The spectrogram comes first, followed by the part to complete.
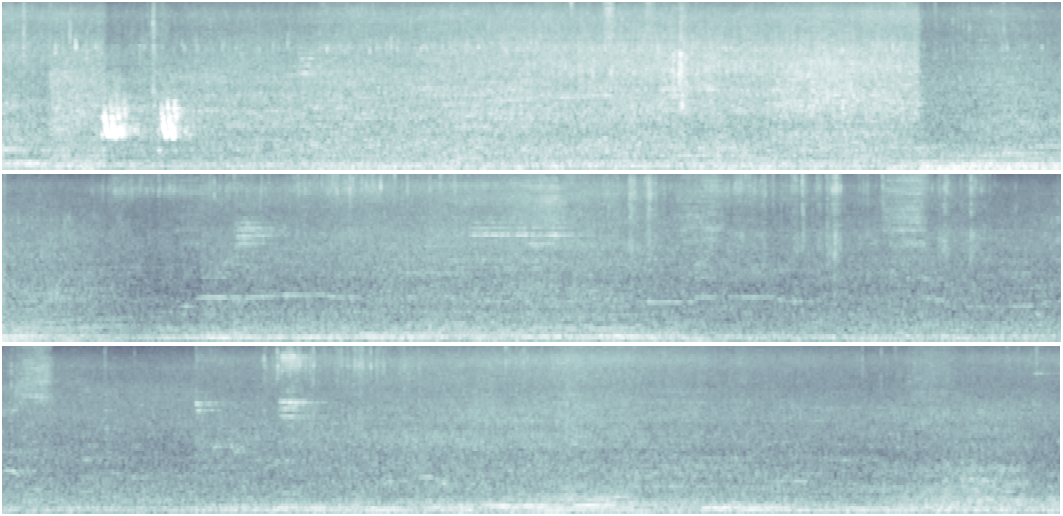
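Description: Steady low rumble of road traffic, with two short beeps about a second in.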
